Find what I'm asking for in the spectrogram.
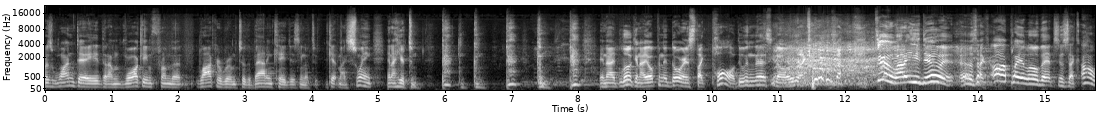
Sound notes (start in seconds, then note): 5.9 imitates drums; 10.8 laughter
